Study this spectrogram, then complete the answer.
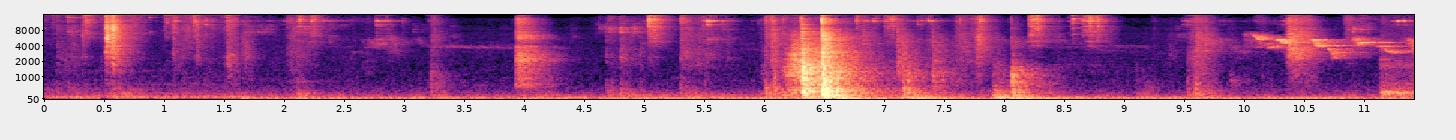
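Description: A kitchen door opens once with a brief, faint thud and rustle midway through a quiet room, while birds chirp softly in the background throughout.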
